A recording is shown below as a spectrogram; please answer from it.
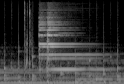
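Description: Background music with a steady beat, and a bright bell chime struck about three-quarters of a second in that rings and fades over the next second.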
